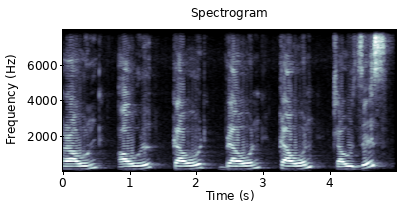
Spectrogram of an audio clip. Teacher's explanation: The lips are neutral in the beginning but are rounded towards the end because U is a rounded vowel. Ow is a glide from the back open position and to the closed position. The lips are neutral in the beginning and rounded towards the end.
